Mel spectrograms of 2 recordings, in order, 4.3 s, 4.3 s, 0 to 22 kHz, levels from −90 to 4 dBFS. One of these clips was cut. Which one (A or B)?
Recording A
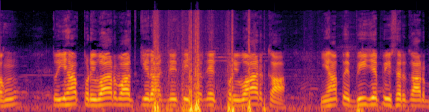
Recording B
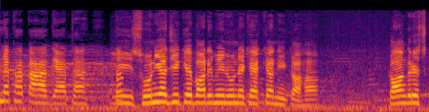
B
